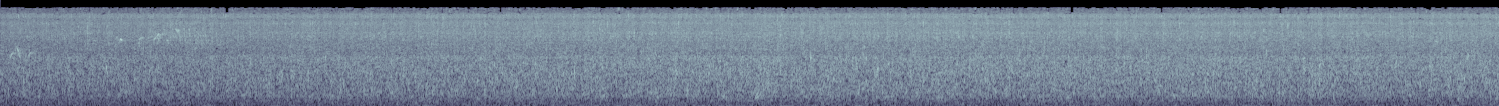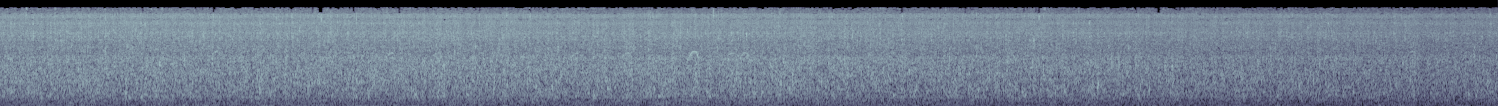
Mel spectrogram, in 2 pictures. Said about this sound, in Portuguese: Nessa época do ano, pequenas cachoeiras começam a se formar à medida que a água vai escorrendo pelas montanhas. É um espetáculo visual e sonoro incrível.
